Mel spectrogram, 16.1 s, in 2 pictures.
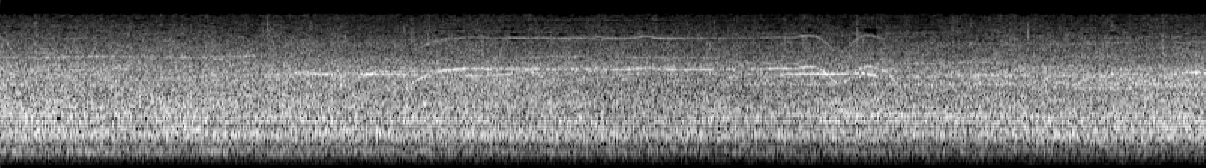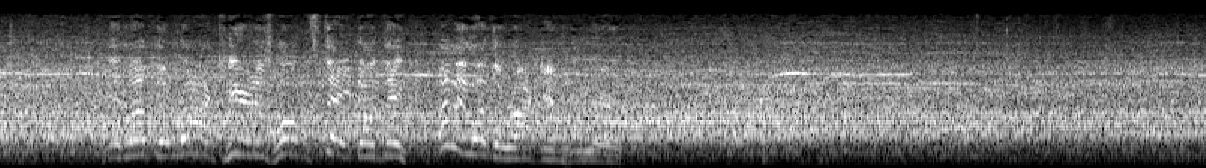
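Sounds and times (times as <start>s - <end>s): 
arena crowd cheering in Fort Lauderdale: 0.0s - 16.0s
faint high whistles: 1.8s - 6.0s, 13.1s - 14.3s
speech: 10.7s - 12.4s.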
